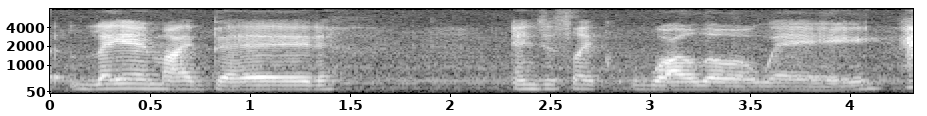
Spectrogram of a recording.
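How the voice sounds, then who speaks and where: A woman talks very slowly in a very deep, low pitch with ordinary pitch variation. Noticeable background noise and audible room echo fill the recording. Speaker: independent musician and vlogger. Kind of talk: casual vlog monologue.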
